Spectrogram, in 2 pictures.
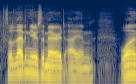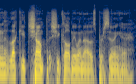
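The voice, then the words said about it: New Jersey American accent. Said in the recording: “my accent, it's New Jerseyan.”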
